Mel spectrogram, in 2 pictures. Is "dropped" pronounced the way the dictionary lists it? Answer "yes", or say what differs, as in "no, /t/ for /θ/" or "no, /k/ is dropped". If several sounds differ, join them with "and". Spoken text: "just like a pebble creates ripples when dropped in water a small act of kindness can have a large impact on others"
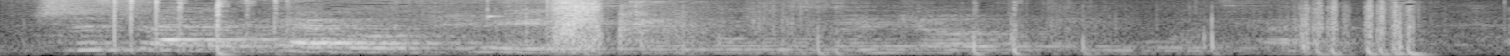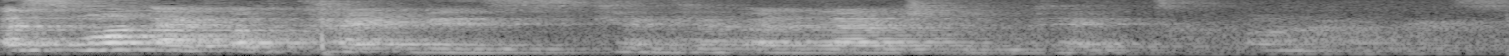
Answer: no, /ɹ/ is dropped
